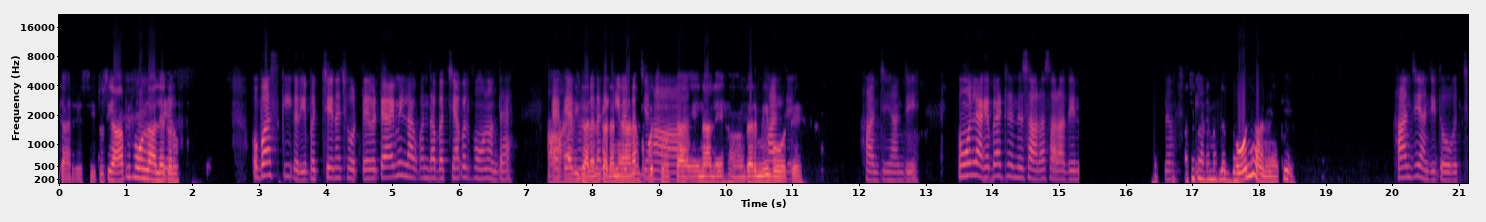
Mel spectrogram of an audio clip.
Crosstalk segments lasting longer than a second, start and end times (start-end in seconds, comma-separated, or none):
7.5-9.5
